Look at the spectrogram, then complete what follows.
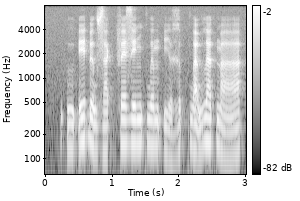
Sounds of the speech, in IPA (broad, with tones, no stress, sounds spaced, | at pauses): ʔ u˨˩ ʔ e˧ ɗ ə˨˩ w z a˨˩ k̚ f ɛ˧ z e˧ ŋ k w ə˧ m ʔ i˧˩ ə̯ ɣ ə˦˥ p̚ k w a̰˧˥ w l a˦˥ t̚ m aː˨˦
